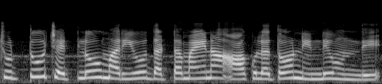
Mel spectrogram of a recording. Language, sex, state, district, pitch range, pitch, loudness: Telugu, female, Telangana, Hyderabad, 255-290 Hz, 270 Hz, -14 LUFS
